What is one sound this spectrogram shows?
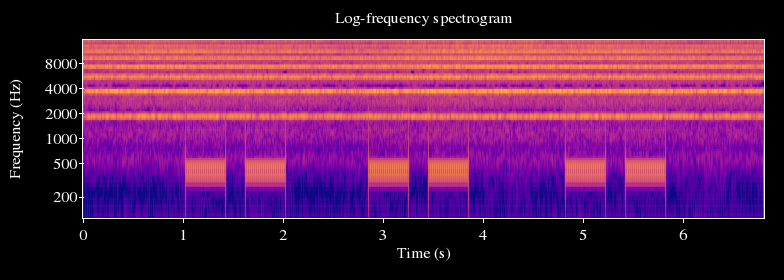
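A phone's ringing tone sounds in short double bursts through the earpiece.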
